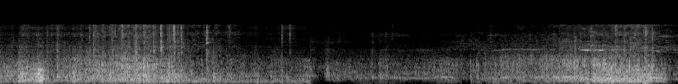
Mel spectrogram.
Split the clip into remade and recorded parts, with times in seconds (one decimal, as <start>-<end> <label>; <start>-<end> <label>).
0.0-0.9 remade; 0.9-2.4 recorded; 2.4-4.4 remade; 4.4-6.8 recorded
